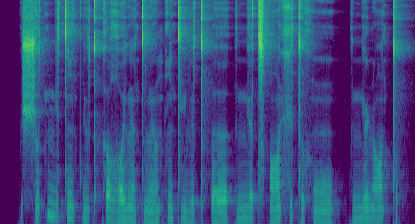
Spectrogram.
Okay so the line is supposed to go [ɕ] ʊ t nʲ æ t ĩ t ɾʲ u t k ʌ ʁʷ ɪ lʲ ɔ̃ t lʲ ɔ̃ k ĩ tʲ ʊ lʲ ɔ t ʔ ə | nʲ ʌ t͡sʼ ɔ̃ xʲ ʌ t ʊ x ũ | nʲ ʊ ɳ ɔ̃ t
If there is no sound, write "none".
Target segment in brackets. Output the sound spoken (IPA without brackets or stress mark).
ʃ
